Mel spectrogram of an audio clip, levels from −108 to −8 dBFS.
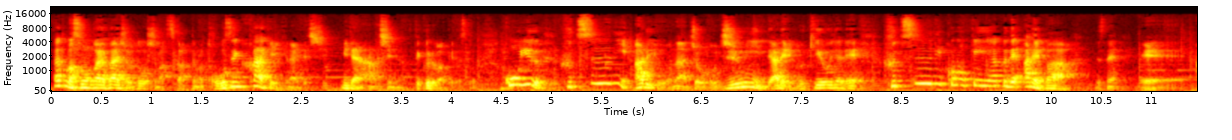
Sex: male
